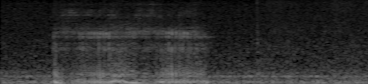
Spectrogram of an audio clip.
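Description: A single quiet, rumbling snore on one breath against low room noise; snoring.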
